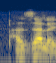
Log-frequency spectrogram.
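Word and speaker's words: Pezzella: Pazella is how you say his name.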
